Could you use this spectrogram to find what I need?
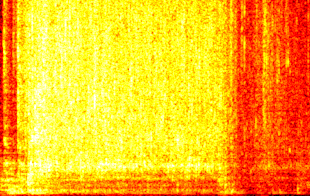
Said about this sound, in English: That was the Noomi Black. Kohler's most revolutionary toilet features rump and feet warmers and niftily folds into a conspicuous little box after use, so your toilet doesn't have to look like a toilet.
